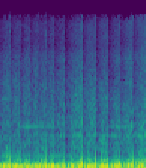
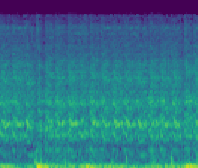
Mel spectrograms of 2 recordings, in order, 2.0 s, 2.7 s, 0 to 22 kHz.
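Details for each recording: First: 1998 Dodge Viper V10 on first start after a dry sump install: deep, lumpy idle with strong uneven pulses and no clear knock; gauge shows little or no vacuum, cause unknown and still to be sorted; no leaks seen; low idle vacuum. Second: 1998 Dodge Viper V10 during a dry sump install, first start after reinstall on a new battery: catches cleanly into a deep, even V10 rumble with no knocks or misses; runs a little hot, judged normal heat; normal start and idle.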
